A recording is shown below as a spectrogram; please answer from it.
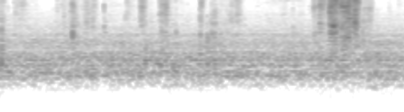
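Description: Paper burger wrapper crinkling as it is peeled back by hand, with one louder rustle about three seconds in, over a steady faint hiss.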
